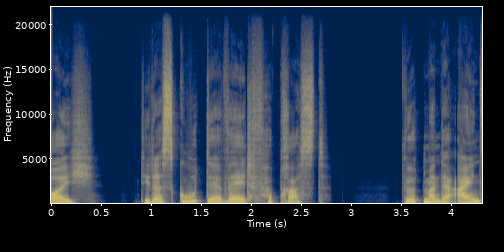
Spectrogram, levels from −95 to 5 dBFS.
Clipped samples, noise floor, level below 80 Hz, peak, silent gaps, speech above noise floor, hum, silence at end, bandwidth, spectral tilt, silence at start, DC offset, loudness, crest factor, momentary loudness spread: under 0.1%; -80 dBFS; -54 dBFS; -2 dBFS; none; 62 dB; none; 0 s; 19 kHz; -5 dB/octave; 0 s; under 0.1%; -19 LUFS; 18 dB; 10 LU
